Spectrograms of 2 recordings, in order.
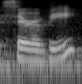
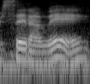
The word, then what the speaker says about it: CeraVe: You can say CeraVe or CeraVe if you say it in Spanish.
